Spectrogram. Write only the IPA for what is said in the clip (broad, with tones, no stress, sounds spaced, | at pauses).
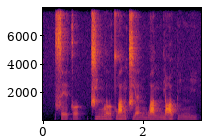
s e˨˩ ɪ̯ k ɤ˦ | t͡ɕ i˧˥ ŋ l ɤ˧˥ t̪ w a˧˥ n t͡ɕ j ɛ˨˩ n m w a˥˩ n n̪ j ɑ˥ ʊ̯ p i˨˩ ŋ m i˥˩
